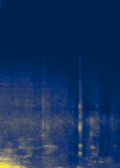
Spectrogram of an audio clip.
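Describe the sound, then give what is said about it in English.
A person gives a single short vocal bark imitating a dog, followed by near-silence and a faint brief click. “Ambient barking noises.”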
